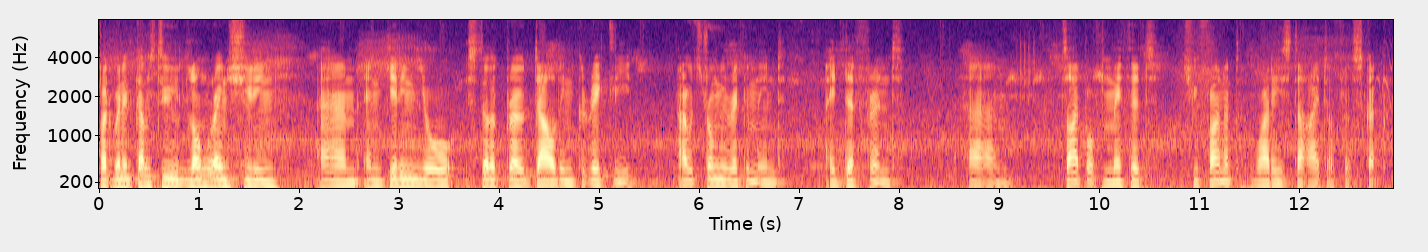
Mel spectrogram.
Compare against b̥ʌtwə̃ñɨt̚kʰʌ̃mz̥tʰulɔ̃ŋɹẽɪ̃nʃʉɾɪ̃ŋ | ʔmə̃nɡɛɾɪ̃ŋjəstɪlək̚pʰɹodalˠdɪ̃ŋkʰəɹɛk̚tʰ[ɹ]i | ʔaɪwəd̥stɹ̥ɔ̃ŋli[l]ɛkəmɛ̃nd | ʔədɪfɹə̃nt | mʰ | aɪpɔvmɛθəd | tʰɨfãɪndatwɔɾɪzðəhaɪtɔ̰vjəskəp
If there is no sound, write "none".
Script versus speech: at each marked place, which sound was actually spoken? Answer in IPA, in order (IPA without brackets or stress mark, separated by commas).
l, ɹ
